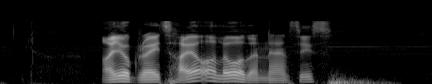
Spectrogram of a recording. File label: Non-Native M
